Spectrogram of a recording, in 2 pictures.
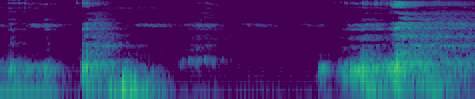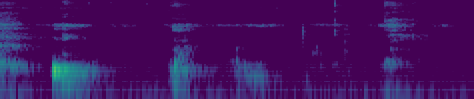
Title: ASMR BURPING EATING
